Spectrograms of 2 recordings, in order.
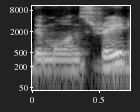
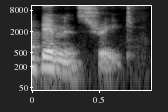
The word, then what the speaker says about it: demonstrate: So please don't pronounce it demonstrate or demonstration. It's demonstration or demonstrate. Mhm.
